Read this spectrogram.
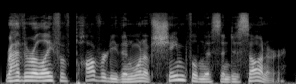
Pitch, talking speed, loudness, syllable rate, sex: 150 Hz, 225 wpm, -18 LUFS, 7.1 syllables/s, male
